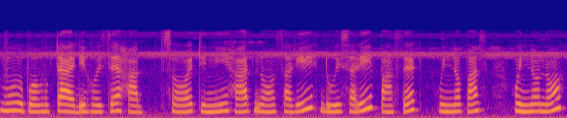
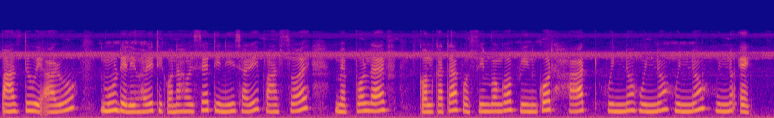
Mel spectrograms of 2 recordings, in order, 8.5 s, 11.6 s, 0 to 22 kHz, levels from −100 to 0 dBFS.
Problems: none marked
